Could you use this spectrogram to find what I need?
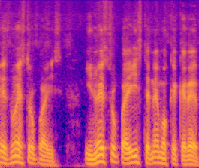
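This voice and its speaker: A man's fairly low voice with a dark, mellow tone and vocal fry moves at a moderate pace with very wide pitch swings, recorded dry and close with no echo against a quiet background. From Peru, Piura highlands. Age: 80s+. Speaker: political analyst. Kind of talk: interview. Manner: animated.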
